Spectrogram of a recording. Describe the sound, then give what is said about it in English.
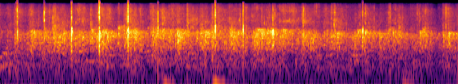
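A crowd gives a round of applause for someone not in the room, many hands clapping in a dense, even patter with occasional sharper claps standing out, sustained at a moderately loud level throughout without any talking. “I want to give him a round of applause, even though he's not in the room.”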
